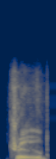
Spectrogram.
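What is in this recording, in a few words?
"droob", American English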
